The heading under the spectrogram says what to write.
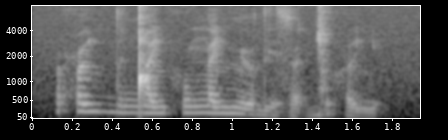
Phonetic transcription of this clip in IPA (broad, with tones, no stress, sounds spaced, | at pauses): ħ y˥ ʎ d ə˥ ŋ͡ǃ a˥ ʎ h u˥ ŋ a˥ ʎ lʲ o˧ d i˩ z œ˩ ɡ͡ǀ u˥ h ə˩ ʎ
